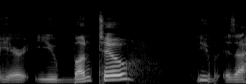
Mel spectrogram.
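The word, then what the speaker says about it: Ubuntu: on, I'm going to say this correctly here, yubento.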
